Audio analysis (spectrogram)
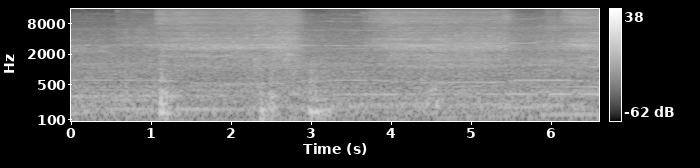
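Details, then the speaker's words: Electric hydraulic pump on a newly assembled 6.30 m boat with a 90 hp inboard engine and Z-drive (sterndrive), tilting the Z-leg up and down during launch test; steady whirring bursts that stop and start cleanly, no grinding, normal hydraulic pump operation. "ស្នប់អគ្គិសនីចាក់ប្រេងចូលក្នុងដើមឈើ ហើយរុញ វាឡើងលើចុះក្រោម"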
